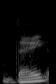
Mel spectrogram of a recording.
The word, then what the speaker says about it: Dea: So, it could be DEA, but it sounds to me like day is probably the right pronunciation.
